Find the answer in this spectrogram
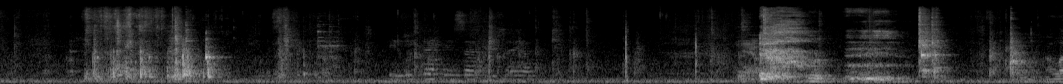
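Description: Metal hand tools clinking and clattering as they are picked up, handled and set down, in two clusters: one about a second in and a louder run of clatters near the end.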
